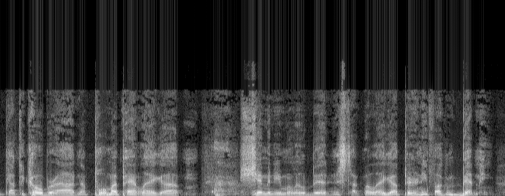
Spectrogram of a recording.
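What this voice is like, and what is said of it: Usual voice. Nothing is said of it.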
